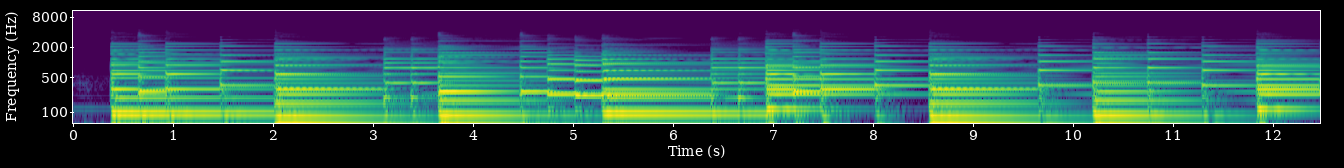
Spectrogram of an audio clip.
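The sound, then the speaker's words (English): A musical theme played in three-four time on a keyboard-like instrument, its chord sequence moving from a minor key toward the relative major, with struck chords and melody notes decaying in a lilting waltz rhythm, alone without voices. “The original version of the theme is actually in 3-4, as opposed to the 4-count version that we got in this episode. The original version sounds kind of like this.”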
